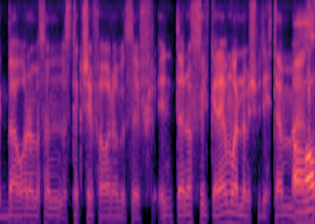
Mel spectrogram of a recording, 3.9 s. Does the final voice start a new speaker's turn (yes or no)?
yes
